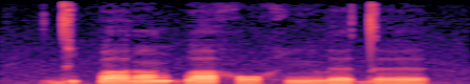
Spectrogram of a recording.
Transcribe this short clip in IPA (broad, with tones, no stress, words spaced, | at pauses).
di˧k͡pa˧ɾã˦ ɡ͡ba˧hɔ˨ hĩ˨lɛ˨˦ dɛ˧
